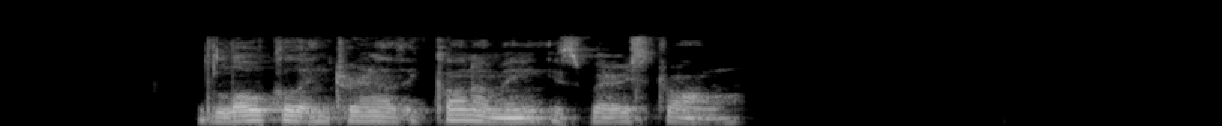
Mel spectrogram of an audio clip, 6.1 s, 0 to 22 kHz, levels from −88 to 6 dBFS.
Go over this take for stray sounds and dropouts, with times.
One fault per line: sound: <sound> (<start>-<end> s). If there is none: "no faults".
no faults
